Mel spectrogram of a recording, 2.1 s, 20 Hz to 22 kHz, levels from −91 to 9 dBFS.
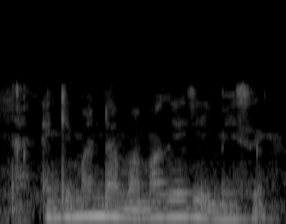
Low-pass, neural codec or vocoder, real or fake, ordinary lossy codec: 5.4 kHz; none; real; none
